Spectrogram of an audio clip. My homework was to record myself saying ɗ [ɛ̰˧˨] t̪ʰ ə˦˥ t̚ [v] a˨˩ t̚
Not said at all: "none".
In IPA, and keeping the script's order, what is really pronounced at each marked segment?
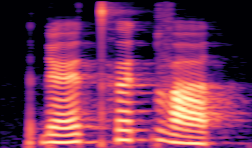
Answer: ɛ˨˦, v

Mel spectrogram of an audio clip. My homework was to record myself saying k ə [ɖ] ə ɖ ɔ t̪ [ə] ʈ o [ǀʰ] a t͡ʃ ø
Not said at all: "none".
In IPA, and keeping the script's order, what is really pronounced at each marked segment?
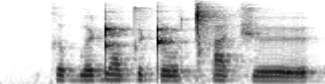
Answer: b, ə, ǀʰ

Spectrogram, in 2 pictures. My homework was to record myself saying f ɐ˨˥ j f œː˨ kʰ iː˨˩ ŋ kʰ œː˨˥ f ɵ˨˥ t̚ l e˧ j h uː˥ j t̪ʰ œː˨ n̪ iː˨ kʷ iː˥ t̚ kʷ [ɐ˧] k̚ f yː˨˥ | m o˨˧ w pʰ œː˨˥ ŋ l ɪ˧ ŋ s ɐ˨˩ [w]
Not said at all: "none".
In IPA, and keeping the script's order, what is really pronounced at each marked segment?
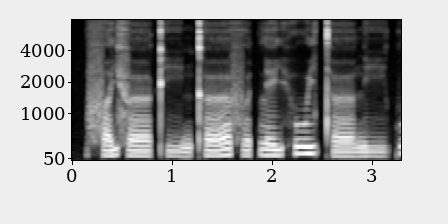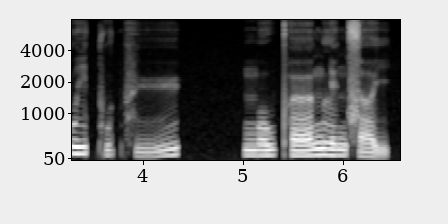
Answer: ɐ˧, j

